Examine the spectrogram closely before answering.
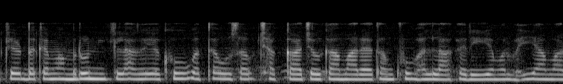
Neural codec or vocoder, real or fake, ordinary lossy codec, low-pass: none; real; MP3, 64 kbps; 7.2 kHz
